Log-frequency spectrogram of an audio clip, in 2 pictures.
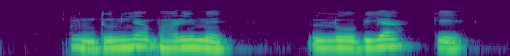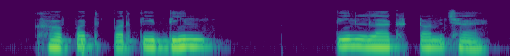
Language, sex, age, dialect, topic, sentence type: Maithili, male, 25-30, Eastern / Thethi, agriculture, statement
